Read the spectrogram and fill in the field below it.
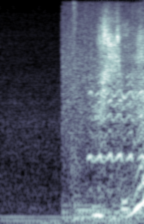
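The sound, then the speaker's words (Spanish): A single sheep bleats loudly and close by, a wavering nasal baa that starts abruptly after a brief quiet moment and rises in pitch toward the end. “Sí, es la oveja.”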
